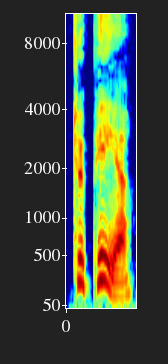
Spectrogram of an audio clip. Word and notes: tupé: [tup'e:]

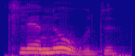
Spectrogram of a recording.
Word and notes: klenod: [klen'o:d]

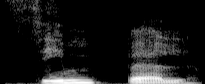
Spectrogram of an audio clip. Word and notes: simpel: [s'im:pel]

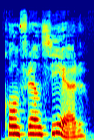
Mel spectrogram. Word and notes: konferencier: [kånferansi'e:]

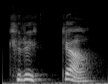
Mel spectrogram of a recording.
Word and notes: krycka: [²kr'yk:a]

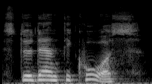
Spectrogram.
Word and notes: studentikos: [studentik'å:s]

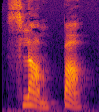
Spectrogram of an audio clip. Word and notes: slampa: [²sl'am:pa]

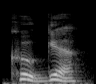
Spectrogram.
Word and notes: kugge: [²k'ug:e]

